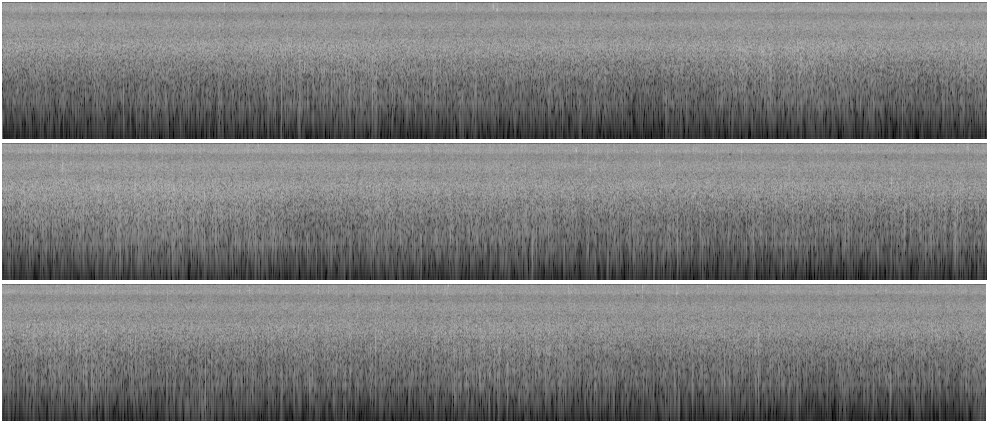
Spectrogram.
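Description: Heavy monsoon rain pouring onto leaves, trees and a waterlogged dirt path: a dense, steady hiss that does not let up.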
